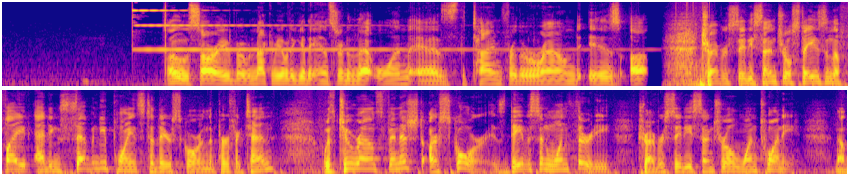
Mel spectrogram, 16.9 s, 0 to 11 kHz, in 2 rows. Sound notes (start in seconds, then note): 1.3 bell ringing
